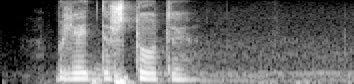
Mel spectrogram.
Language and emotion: Russian, angry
